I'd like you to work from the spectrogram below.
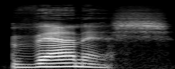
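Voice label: "vanish", English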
